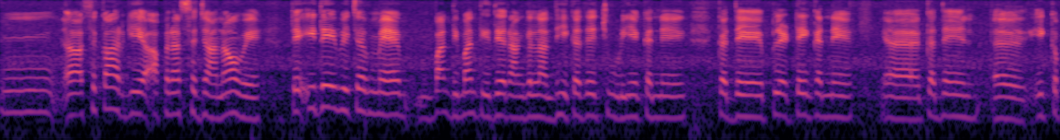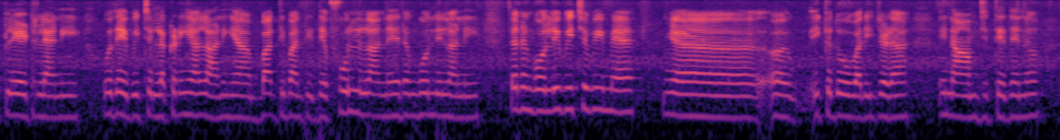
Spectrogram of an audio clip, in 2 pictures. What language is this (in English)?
Dogri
